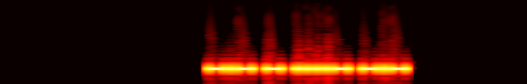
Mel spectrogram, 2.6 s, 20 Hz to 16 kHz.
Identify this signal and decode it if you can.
Morse code, heard as a keyed tone, about 52 wpm, 700 Hz. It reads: KT4K
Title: USA Call Signs - 4 Characters - 50wpm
